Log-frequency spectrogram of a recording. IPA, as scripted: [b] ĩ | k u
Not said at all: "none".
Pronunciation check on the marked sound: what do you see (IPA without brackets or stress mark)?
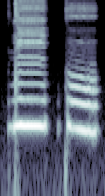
d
